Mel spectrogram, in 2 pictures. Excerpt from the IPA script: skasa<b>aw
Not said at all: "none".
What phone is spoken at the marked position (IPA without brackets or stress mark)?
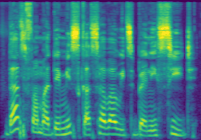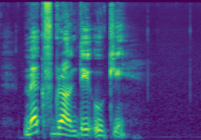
v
